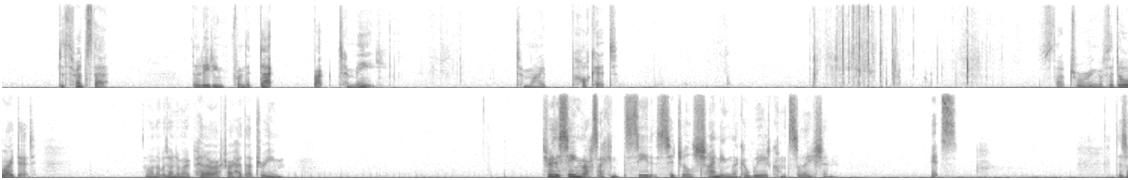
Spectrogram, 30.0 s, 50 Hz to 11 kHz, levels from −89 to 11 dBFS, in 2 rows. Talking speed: 100 wpm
